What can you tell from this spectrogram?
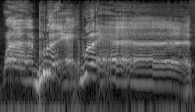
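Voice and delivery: high, drawn-out mock bawling screech; kid's goblin cry. Imitating the kid crying in the barber seat, goblin wail. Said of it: "And he's like".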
